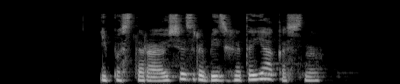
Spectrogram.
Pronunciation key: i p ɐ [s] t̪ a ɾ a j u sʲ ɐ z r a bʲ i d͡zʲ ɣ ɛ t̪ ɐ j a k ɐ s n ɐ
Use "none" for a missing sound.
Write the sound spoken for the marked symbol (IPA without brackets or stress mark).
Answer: s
